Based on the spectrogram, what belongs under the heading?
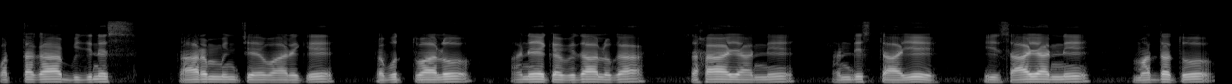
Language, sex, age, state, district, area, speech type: Telugu, male, 45-60, Andhra Pradesh, Annamaya, rural, spontaneous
